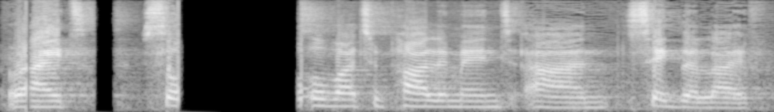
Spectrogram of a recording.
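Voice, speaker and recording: A woman's voice: medium pitch, steady tone, a little slow, poor audio. A woman co-hosting a live broadcast, talking in a loose conversational way with many fillers. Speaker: radio talk show host.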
